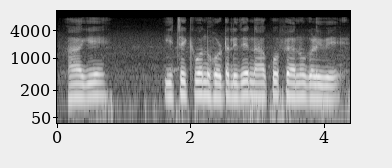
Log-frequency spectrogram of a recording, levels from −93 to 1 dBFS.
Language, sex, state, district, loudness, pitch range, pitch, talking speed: Kannada, male, Karnataka, Bidar, -15 LUFS, 130-150 Hz, 140 Hz, 95 wpm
